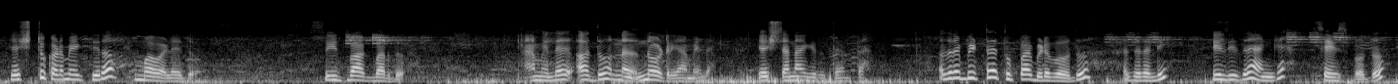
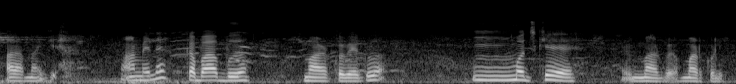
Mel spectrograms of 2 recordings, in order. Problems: background sounds at intervals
